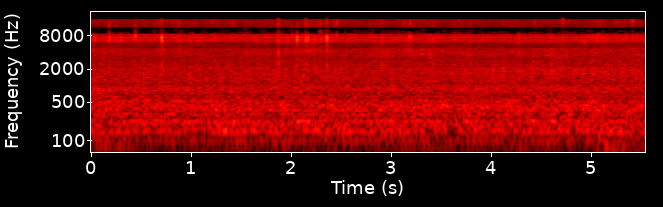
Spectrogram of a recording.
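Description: Peas and masala sizzling steadily in oil in a kadhai, with a few faint crackles.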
